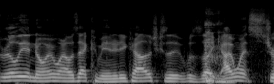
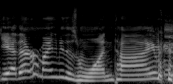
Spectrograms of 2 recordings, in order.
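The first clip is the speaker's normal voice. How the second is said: annoying veteran; 8 semitones higher than usual. Retold or imitated. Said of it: "I'm like".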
